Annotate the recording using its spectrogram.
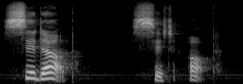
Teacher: American tends to abandon T for D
